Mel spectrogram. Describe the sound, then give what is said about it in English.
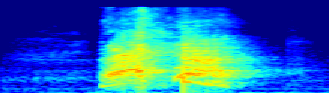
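One hard, forceful sneeze by a father: a quick sharp inhale bursting into a loud, explosive release that trails off fast. No one talks. “Fuck, Dad sneezed hard.”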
